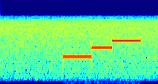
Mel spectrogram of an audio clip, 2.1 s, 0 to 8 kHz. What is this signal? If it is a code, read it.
Telephone call progress tone (North American plan), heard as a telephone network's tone, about 980, 1370, 1800 Hz, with phone line noise. Special information tone.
